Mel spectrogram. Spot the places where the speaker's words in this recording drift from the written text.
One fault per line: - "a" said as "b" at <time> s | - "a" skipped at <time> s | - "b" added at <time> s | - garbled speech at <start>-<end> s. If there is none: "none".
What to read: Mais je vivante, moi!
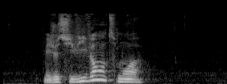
- "suis" added at 0.6 s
